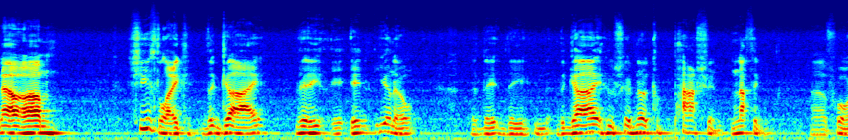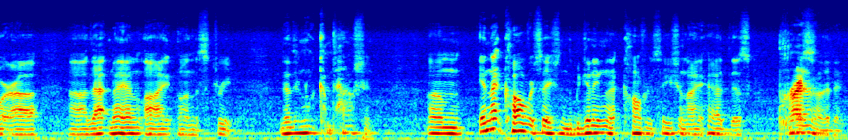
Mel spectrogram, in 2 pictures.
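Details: Stuttering in an adult male with a self-described slight speech impediment, possibly after a brain hemorrhage; he stutters mainly when emotional, and he is speaking in an emotional rant here.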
